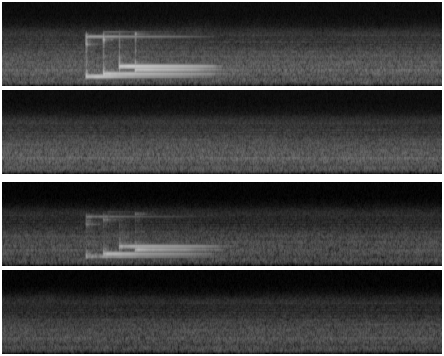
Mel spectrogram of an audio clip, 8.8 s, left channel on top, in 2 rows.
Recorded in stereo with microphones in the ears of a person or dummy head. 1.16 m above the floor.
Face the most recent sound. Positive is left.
turn(degrees=55)  # may be behind; listen again after turning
